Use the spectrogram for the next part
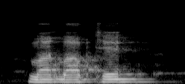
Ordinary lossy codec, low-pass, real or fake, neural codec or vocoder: Opus, 24 kbps; 7.2 kHz; fake; codec, 16 kHz, 8 kbps, FreqCodec, larger model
